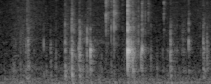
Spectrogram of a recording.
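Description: Light, irregular tapping and clicking of fingertips on a smartphone screen, with one louder click a little past the middle.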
